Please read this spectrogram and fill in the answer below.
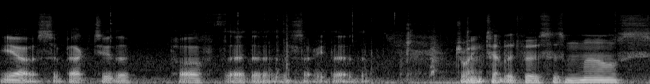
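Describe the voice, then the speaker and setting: A man's very deep, low voice at a very slow pace with ordinary pitch variation. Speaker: photo retoucher making tutorials. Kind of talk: tutorial. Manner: halting, many fillers. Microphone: poor audio quality.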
